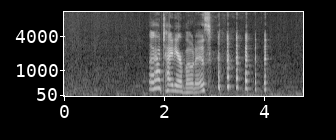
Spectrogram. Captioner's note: laughs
